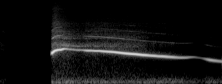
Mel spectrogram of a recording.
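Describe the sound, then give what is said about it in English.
A single loud whistle by a kid dropping dung bombs from one of the upper branches, starting sharply high and sliding steadily downward over about a second and a half, like the falling whistle of a dropped bomb, ending with a brief trailing note. “The kid was dangling more bombs over them and whistling every time he let one go.”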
